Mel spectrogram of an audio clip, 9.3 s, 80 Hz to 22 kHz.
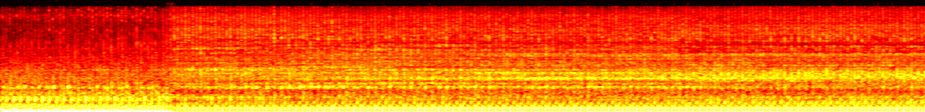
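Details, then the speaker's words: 2013 BMW F10 528i, N20 four-cylinder turbo petrol, after turbo rebuild with new cartridge and wastegate arm adjustment to fix constant wastegate rattle: start-up settles to a low, even, rattle-free idle; turbo working well, wastegate properly adjusted. "Yeah, the turbo's working well. Westgate is properly adjusted."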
